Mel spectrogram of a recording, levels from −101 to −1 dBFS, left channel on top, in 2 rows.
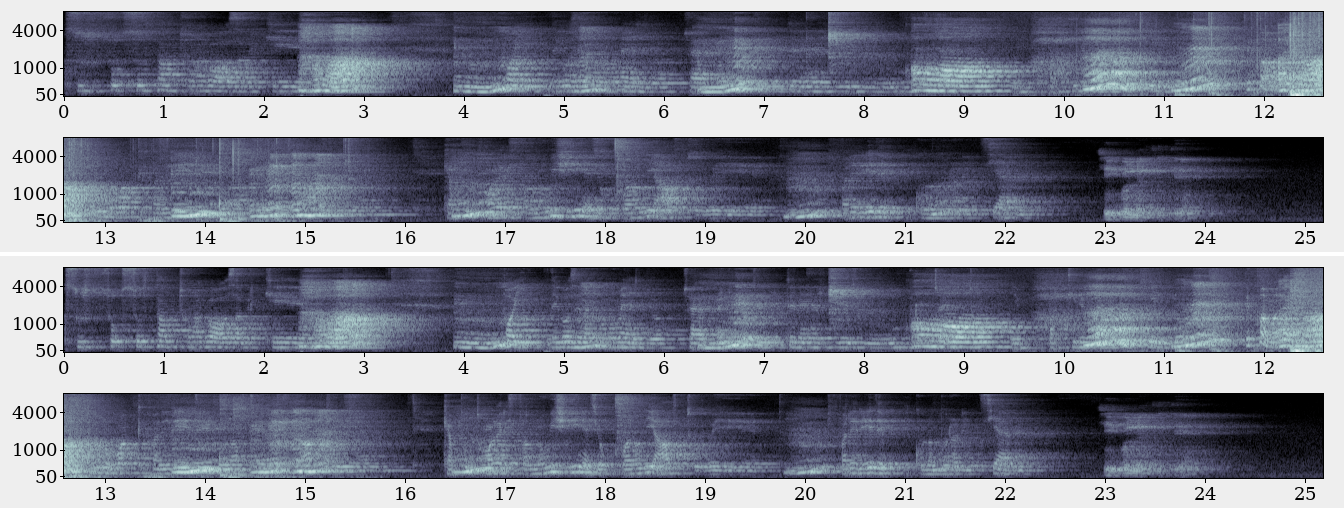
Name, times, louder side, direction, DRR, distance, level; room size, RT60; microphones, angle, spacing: voice 1, 0.0-3.8 4.1-11.3 11.8-19.5 20.2-22.2, right 3 dB, 55° right, 0 dB, 0.4 m, -36 dB
sound 1, 2.3-3.0 3.9-4.5 5.0-5.3 6.3-6.9 7.4-7.7 8.4-9.4 9.7-10.7 11.1-11.6 12.1-12.7 13.7-15.2 16.5-16.9 17.5-17.8 18.1-18.2 19.8-20.2 21.3-21.5, left 1 dB, 65° left, 0.7 m, -26 dB
sound 2, 8.6-8.7 9.2-9.3 9.7-15.7, left 2 dB, 85° left, 0.4 m, -30 dB
voice 2, 22.9-23.8, left 1 dB, 35° left, -6 dB, 0.8 m, -40 dB
3.3 x 2.3 x 3.1 m, 1.5 s
head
